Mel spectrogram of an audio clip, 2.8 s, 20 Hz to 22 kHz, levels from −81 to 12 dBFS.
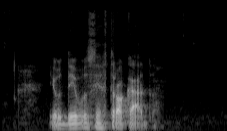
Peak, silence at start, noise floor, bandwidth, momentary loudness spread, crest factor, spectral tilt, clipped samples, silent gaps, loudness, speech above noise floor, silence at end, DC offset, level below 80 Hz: -2 dBFS; 0.6 s; -71 dBFS; 16 kHz; 10 LU; 22 dB; -8.5 dB/octave; under 0.1%; none; -23 LUFS; 49 dB; 0.9 s; under 0.1%; -56 dBFS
